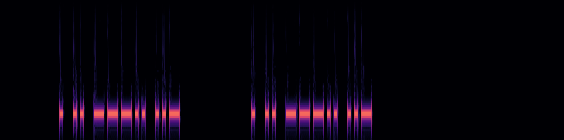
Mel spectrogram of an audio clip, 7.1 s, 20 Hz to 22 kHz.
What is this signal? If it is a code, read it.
Morse code, heard as a keyed tone, about 27 wpm, 700 Hz. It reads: EI8U EI8U
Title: DXCC-100 Call Signs - 4 Characters - Repeated 2x - 28wpm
